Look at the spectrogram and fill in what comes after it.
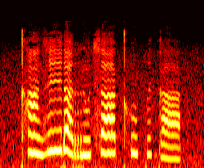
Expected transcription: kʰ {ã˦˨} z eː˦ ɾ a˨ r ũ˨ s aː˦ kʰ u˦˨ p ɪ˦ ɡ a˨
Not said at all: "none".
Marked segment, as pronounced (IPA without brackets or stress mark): ã˦˨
